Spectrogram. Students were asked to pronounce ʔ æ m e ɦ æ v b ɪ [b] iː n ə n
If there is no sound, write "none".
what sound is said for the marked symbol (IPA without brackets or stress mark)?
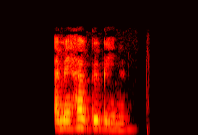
b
